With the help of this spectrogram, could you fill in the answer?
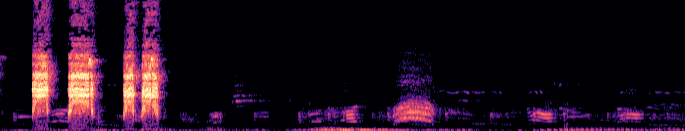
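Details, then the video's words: Black francolin call: three loud, rasping, broadband notes delivered rapidly at the start. They are followed by a quieter cawing note, faint bird calls, and a low murmur of voices in the background. "Sidhi titar Ki awaz l black teetar Ki awaz"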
